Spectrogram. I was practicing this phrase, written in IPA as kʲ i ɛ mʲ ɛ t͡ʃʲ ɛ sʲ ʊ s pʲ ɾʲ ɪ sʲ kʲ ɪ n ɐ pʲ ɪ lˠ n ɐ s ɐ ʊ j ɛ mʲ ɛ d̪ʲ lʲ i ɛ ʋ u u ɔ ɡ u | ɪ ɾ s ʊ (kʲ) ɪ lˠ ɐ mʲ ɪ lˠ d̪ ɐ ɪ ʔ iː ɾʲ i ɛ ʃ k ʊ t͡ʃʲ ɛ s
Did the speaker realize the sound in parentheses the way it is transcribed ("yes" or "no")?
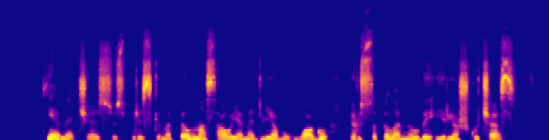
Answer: no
